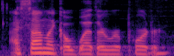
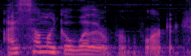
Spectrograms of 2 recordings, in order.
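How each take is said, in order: First: Said in the usual way. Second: Soft unvoiced whisper. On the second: Shown as a demonstration. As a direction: quietly remark in a whisper. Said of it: "whisper take".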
